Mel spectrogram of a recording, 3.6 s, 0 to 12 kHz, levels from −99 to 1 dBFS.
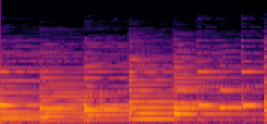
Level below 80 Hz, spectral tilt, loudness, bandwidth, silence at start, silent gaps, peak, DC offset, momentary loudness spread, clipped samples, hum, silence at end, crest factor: -60 dBFS; -10 dB/octave; -28 LUFS; 5.4 kHz; 0 s; none; -14 dBFS; under 0.1%; 4 LU; under 0.1%; none; 0 s; 14 dB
